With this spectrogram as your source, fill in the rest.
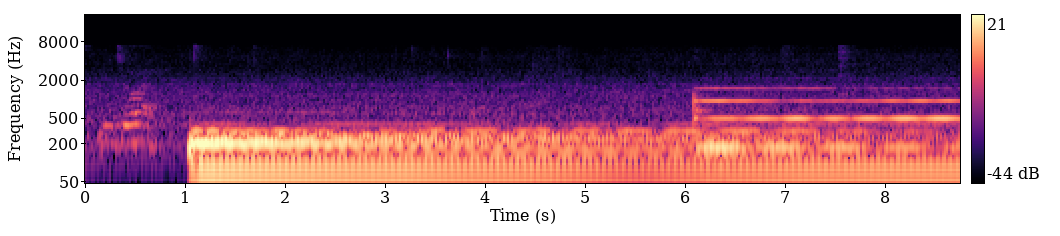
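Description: Singing bowls ring with a deep, long, steady hum.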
